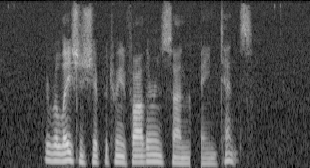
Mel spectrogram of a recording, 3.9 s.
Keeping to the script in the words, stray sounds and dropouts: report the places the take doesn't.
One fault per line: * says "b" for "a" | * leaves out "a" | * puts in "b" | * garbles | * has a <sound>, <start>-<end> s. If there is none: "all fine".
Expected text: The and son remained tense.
* puts in "relationship between father"
* has a dropout, 2.4-2.5 s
